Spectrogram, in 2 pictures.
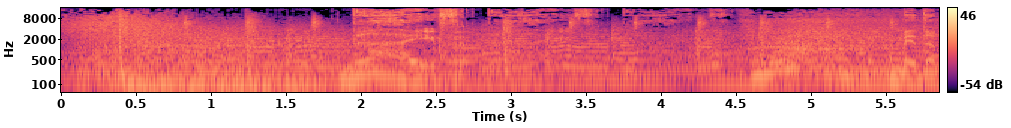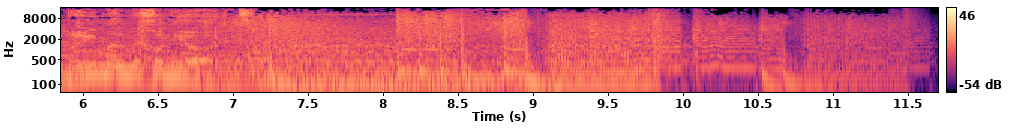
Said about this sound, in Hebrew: אבל בואו נניח לעניינים האלה ונחזור לדבר על מכוניות בעוד שלוש, שתיים, אחד, הנה הפתיח.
